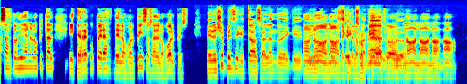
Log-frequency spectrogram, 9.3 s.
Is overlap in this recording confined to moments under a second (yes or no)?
no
